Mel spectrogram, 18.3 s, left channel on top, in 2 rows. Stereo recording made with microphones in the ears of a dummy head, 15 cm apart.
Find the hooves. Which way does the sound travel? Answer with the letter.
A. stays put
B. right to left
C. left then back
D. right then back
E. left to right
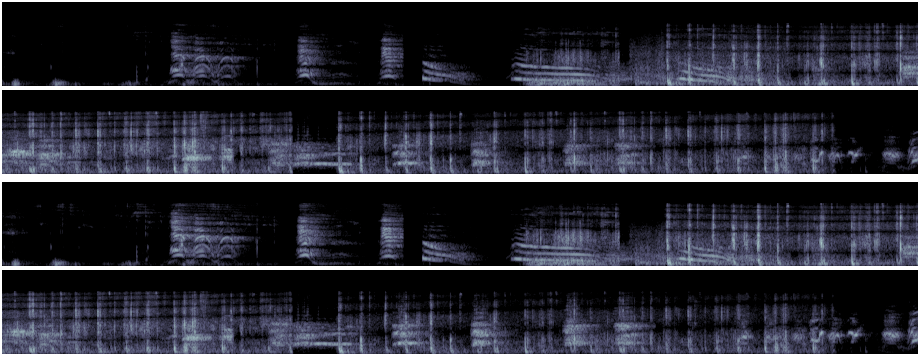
B.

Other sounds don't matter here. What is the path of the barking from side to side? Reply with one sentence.
In this clip you hear the barking move from right to left and back again.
